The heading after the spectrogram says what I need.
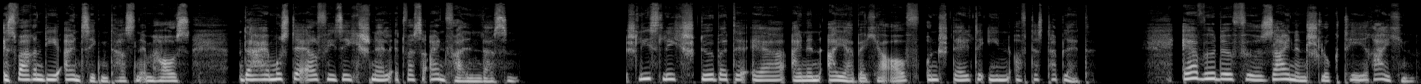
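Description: A woman narrating an audiobook in a calm, measured storytelling manner. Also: medium pitch, husky, no room sound, clean studio sound. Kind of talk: scripted narration.

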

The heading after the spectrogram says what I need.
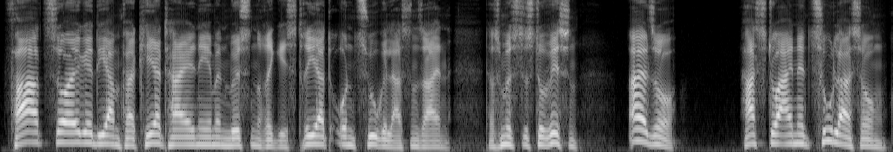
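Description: A man reading a storybook and voicing a big, gruff policeman on night patrol who barks orders in a pompous way. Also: mid-range voice, moderate pace, hardly any pauses, fairly bright tone, dry recording, clean studio sound, natural voice. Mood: barking. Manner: barking, bossy, pompous.

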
